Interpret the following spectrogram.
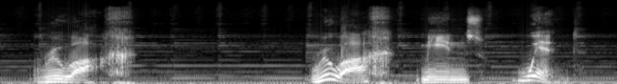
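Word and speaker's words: רוּחַ: So normally one would think that we would pronounce this rua but because of the special rule we just mentioned we pronounce the pak first. So instead this becomes ruach.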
